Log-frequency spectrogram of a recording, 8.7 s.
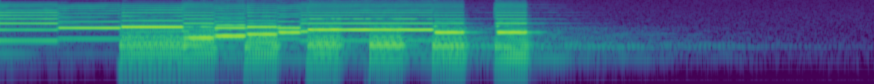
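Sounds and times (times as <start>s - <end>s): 
wind quintet: 0.0s - 5.7s.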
